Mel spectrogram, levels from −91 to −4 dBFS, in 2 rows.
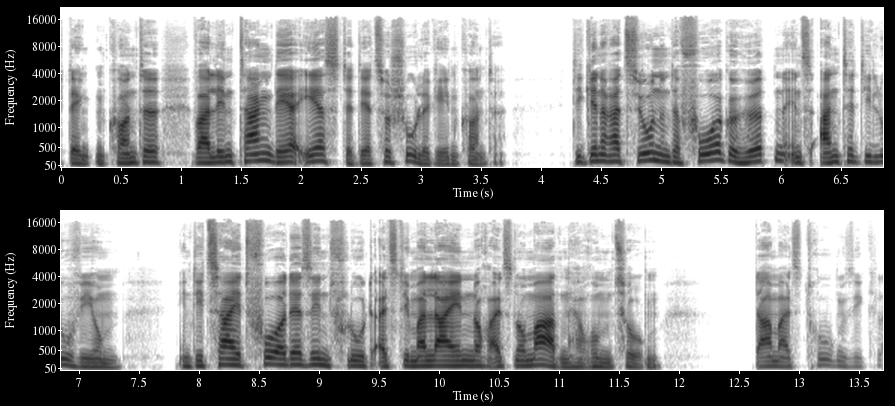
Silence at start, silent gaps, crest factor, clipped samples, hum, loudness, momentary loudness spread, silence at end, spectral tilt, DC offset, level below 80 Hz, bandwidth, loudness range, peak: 0.1 s; 12.28-12.62 s; 20 dB; under 0.1%; none; -21 LUFS; 13 LU; 0 s; -5 dB/octave; under 0.1%; -58 dBFS; 17.5 kHz; 4 LU; -2 dBFS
